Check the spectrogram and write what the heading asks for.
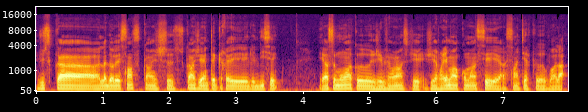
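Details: Adult man from Senegal who has stammered as part of who he is, not from stress, with uncontrollable blocks, tense jaw and forcing effort; stuttering.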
